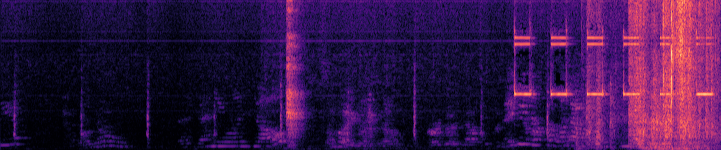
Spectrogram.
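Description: A classroom timer's electronic alarm beeping in about four short, high pulses near the end as it reaches zero. Loud rustling and knocking follow as the timer is picked up and handled.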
